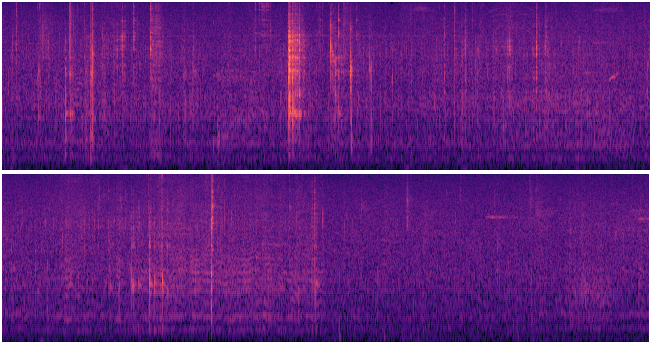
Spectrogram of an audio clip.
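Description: Metal utensils clinking and tapping against a steel plate and wok as cooked shellfish are moved and cut. A sharp clink about three seconds in is the loudest, a few more clinks come around eight to nine seconds, and faint insect buzzing runs underneath.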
